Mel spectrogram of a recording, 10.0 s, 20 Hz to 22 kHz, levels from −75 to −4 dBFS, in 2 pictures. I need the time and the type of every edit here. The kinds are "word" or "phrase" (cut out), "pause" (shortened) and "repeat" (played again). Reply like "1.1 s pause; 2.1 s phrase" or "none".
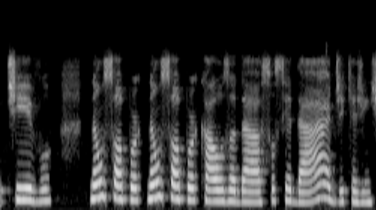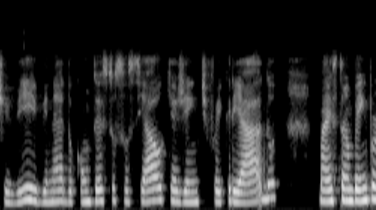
1.9 s repeat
